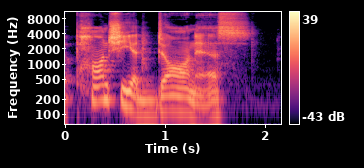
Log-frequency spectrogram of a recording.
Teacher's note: That's only 2 stressed syllables. There's not a third in there.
